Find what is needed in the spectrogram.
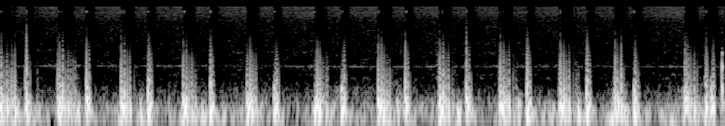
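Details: Heartbeat.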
